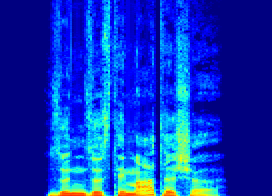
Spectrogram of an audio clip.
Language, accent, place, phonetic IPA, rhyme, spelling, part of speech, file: German, Germany, Berlin, [zʏnzʏsteˈmaːtɪʃə], -aːtɪʃə, synsystematische, adjective, De-synsystematische.ogg
- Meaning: inflection of synsystematisch: 1. strong/mixed nominative/accusative feminine singular 2. strong nominative/accusative plural 3. weak nominative all-gender singular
